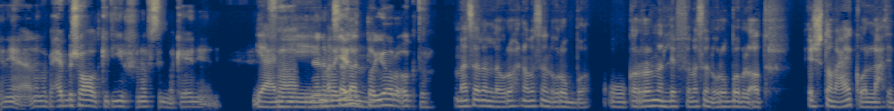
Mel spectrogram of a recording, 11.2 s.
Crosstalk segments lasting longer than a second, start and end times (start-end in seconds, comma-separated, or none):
3.3-4.7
